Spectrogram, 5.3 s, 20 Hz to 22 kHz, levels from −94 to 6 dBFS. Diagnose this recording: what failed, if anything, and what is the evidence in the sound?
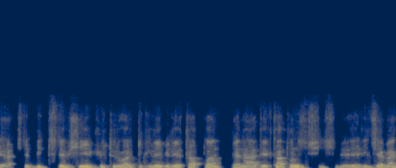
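The failure sits in the network stage, as scattered short gaps in the speech between 2.85 and 4.25 s. Across that stretch about 100 ms of audio went missing in roughly four small holes, the longest around 40 ms, and the receiver bridged them by stretching the preceding sound over about 180 ms. That leaves brief smears and hiccups rather than the hard silences or clicks of a local buffer underrun, all heard through the Opus call codec's 12 kHz bandwidth.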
